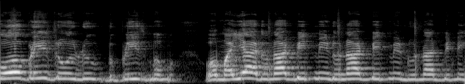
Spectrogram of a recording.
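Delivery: mock tearful crying and begging, over and over. Retelling how the child is bound and fears the stick: imitating Krishna begging and crying. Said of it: "And he's begging".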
